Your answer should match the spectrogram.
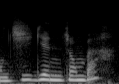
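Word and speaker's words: Jigeen Jambaar: Tu fais partie euh, d'un, projet euh, Jigen, alors je le prononce mal certainement, Jigen Jambar. Non, c'est, ça, c'est ça.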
